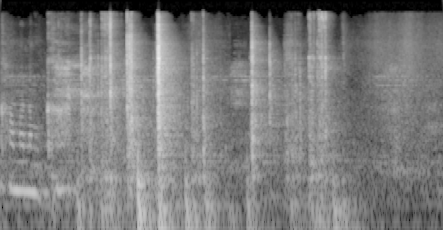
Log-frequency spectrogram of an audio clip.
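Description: A door handle clicks and a door opens.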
